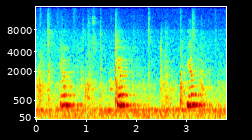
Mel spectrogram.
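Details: A 5-month-old Great Pyrenees/Black Shepherd mix whimpering during dog boot camp training in Augusta, Georgia: three high, thin whines about a second and a half apart, each with a steady tone and soft harmonics, over a low steady hum indoors.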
